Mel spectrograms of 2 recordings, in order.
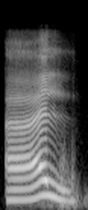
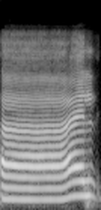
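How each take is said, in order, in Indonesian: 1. Vokal pembuka tetap pendek. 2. Vokal pembuka ditarik panjang.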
